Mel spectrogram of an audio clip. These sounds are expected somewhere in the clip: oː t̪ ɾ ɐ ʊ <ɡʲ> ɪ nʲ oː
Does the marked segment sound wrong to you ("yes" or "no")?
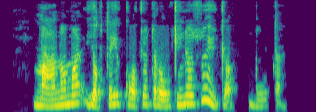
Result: yes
